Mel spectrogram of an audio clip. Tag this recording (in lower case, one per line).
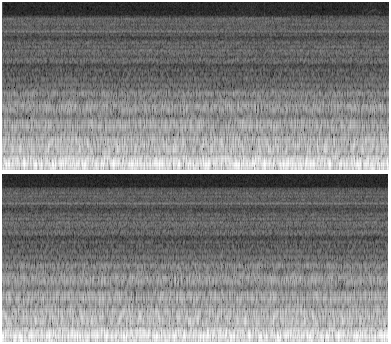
sound effect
